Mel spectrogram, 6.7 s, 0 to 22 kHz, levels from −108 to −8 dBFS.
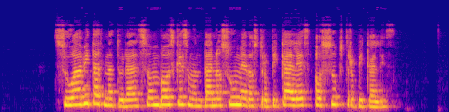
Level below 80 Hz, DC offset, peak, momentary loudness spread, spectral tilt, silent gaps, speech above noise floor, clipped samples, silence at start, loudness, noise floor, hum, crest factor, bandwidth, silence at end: -68 dBFS; under 0.1%; -4 dBFS; 9 LU; -4.5 dB/octave; none; 73 dB; under 0.1%; 0.85 s; -17 LUFS; -89 dBFS; none; 14 dB; 9.2 kHz; 0.9 s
